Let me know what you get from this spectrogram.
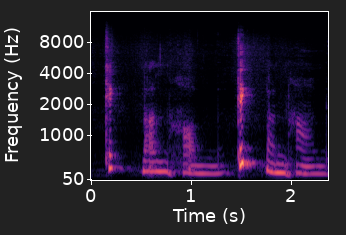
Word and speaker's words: Thich Nhat Hanh: I never say his name right, but I'm going to say it anyway. Thich Nhat Hanh. Is that right? Thich Nhat Hanh. – I think so.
